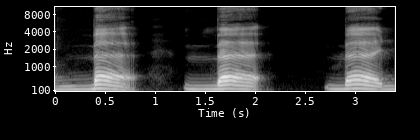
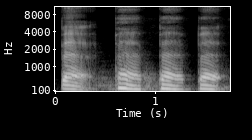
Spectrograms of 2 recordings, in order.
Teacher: يجب على القارئ عند نطق الباء الفصيحة أن يحبس كلا من الصوت والنفس · Shown in: first take · Term: شديدة مجهورة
